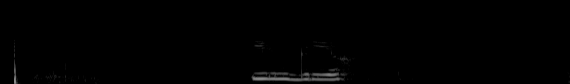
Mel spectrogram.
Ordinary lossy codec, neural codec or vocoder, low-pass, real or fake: none; none; 3.6 kHz; real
